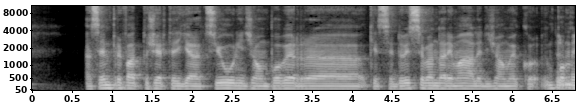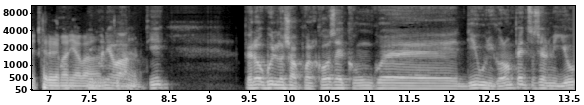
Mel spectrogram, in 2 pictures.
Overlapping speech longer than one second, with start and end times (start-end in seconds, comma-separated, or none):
6.5-8.1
